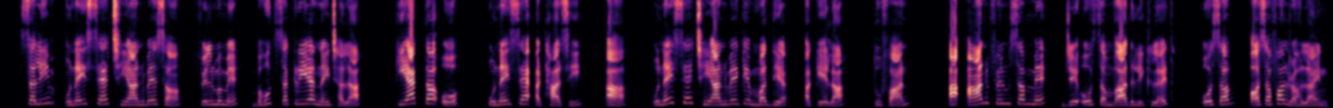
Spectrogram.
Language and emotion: Maithili, neutral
